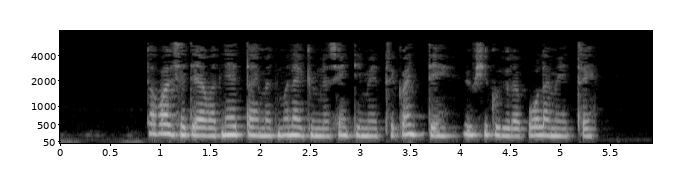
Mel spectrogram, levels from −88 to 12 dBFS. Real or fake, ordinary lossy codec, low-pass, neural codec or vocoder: real; MP3, 24 kbps; 7.2 kHz; none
